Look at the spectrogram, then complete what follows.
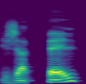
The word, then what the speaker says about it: j'appelle: Donc en fait cela, c'est une façon, parce que la conséquence de cela, c'est que le E de j'appelle, il va s'ouvrir. Le fait de doubler la consonne, ça ouvre la lettre E.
